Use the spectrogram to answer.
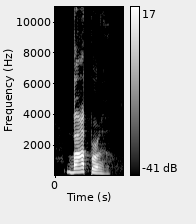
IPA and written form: ˈbɑːb(ə)rə (Barbara)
